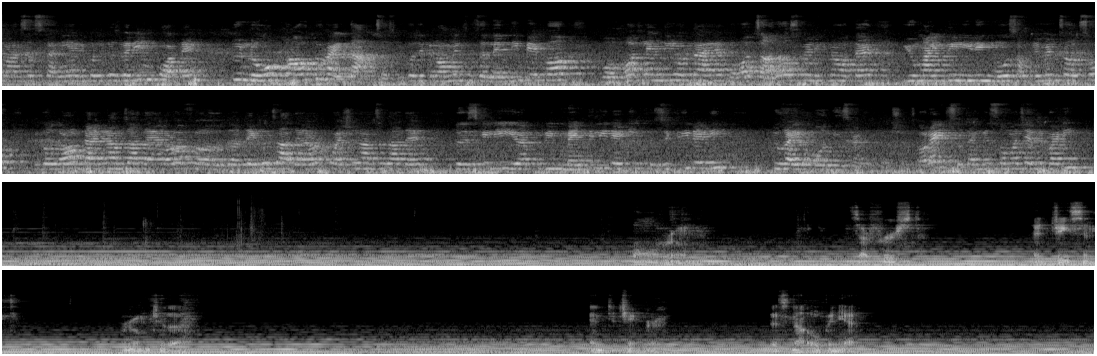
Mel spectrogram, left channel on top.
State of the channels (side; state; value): both; different; correlation 0.01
